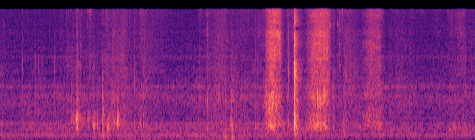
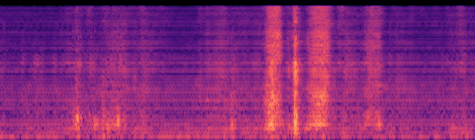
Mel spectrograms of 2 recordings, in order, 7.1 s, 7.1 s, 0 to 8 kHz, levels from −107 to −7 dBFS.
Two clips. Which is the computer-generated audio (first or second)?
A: second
